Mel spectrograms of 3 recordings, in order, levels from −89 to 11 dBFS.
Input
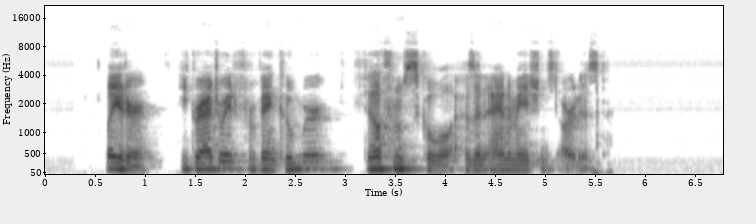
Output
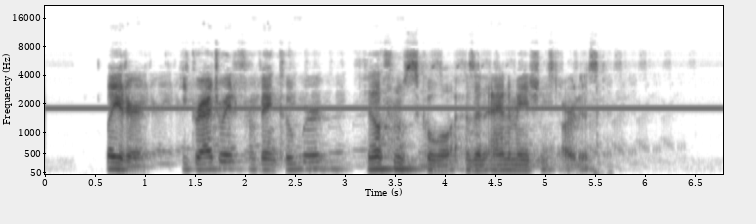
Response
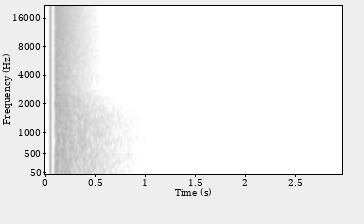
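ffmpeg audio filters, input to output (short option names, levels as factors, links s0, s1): -filter_complex "[0:a]highpass=120,asettb=1/sr,asplit=3[s0][s1][s2];[s0]atrim=end=0.744[s3];[s1]atrim=start=0.74:end=2.64,asetpts=PTS-STARTPTS,afade=t=in:d=0.004:c=qsin,afade=t=out:st=1.896:d=0.004:c=qsin,bass=f=250:g=-11,treble=f=4000:g=10[s4];[s2]atrim=start=2.636[s5];[s3][s4]acrossfade=d=0.004:c1=hsin:c2=qsin[s6];[s6][s5]acrossfade=d=0.004:c1=qsin:c2=hsin,asplit=5[s7][s8][s9][s10][s11];[s8]adelay=246,afreqshift=61,volume=0.0841[s12];[s9]adelay=492,afreqshift=122,volume=0.0452[s13];[s10]adelay=738,afreqshift=183,volume=0.0245[s14];[s11]adelay=984,afreqshift=244,volume=0.0132[s15];[s7][s12][s13][s14][s15]amix=inputs=5:normalize=0,acrossover=split=200|500|2500[s16][s17][s18][s19];[s16]asoftclip=type=hard:threshold=0.0422[s20];[s20][s17][s18][s19]amix=inputs=4:normalize=0,aeval=exprs='val(0)+0.0282*sin(2*PI*1800*n/s)':c=same"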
